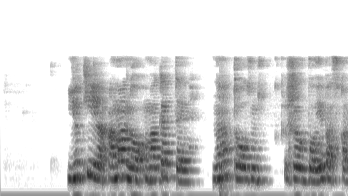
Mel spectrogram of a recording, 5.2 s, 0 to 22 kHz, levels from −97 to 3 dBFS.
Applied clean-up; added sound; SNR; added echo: none; none; none; reverberation time 0.3 s.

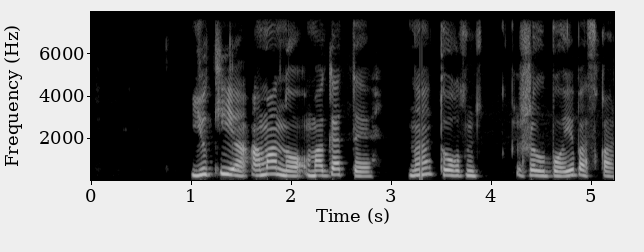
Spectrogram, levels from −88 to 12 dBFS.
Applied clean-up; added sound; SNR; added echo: none; none; none; none.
